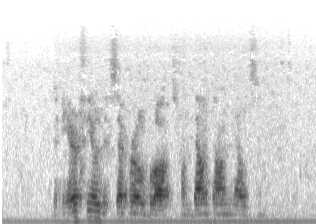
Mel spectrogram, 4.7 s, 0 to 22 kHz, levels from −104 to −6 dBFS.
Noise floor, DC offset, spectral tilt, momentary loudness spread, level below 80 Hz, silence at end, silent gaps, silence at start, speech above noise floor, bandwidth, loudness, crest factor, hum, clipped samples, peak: -65 dBFS; under 0.1%; -5.5 dB/octave; 13 LU; -58 dBFS; 0.4 s; none; 0.8 s; 28 dB; 11 kHz; -37 LUFS; 20 dB; none; under 0.1%; -18 dBFS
